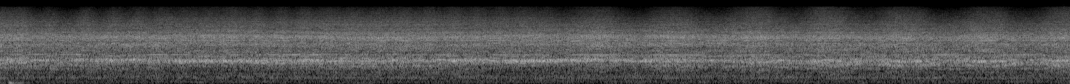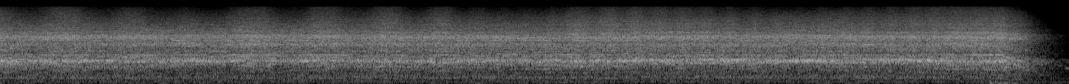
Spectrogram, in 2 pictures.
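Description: A hair dryer blows steadily on a watercolour poppy painting, a loud continuous whooshing roar with fluctuating hiss that holds for about twenty seconds, then cuts off abruptly.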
